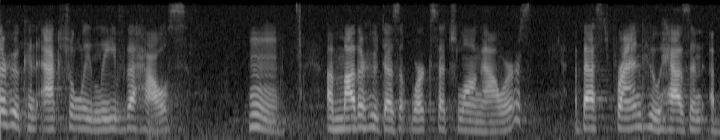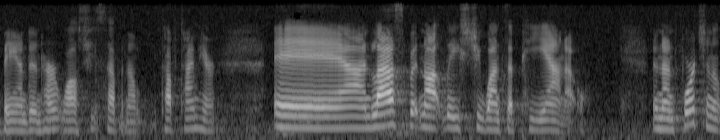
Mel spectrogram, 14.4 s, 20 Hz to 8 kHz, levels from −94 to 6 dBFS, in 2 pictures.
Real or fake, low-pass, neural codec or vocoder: real; 7.2 kHz; none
